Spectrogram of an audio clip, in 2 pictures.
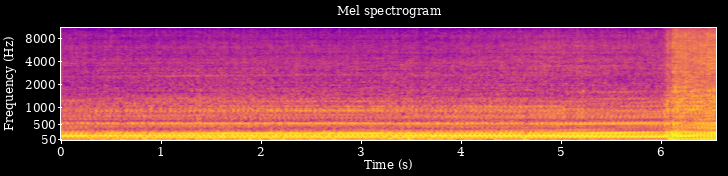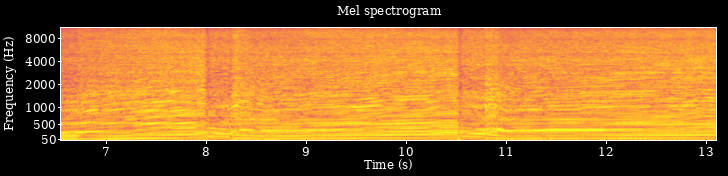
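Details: Second-gen Camaro with a ZZ430 V8 on its first test drive after a misfire was found and repaired. It pulls cleanly and evenly as revs climb through the gears, with no stumble or miss.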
